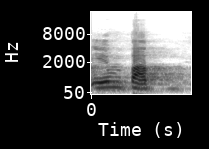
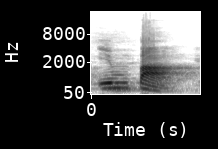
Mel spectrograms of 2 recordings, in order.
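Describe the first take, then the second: First: "imtat" ending on a hard, clipped final t; "imtat" as the mistake, final t sharply closed; wrong pronunciation. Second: "imta" ending on an open a with no final t; "imta" as the right form, no t at the end; correct pronunciation. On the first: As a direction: say "imtat" with the t stopped short at the end. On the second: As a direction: say "imta" and let the last vowel ring open. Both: Shown as a demonstration. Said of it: "Jangan imtat".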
